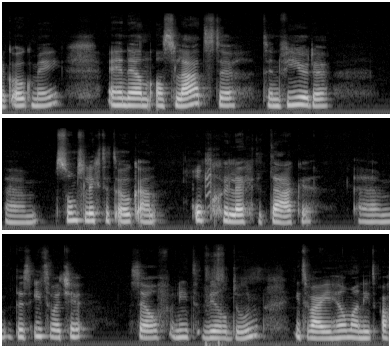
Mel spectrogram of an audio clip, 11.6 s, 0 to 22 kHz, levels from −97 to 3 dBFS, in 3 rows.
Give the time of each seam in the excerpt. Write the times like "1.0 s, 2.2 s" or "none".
none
